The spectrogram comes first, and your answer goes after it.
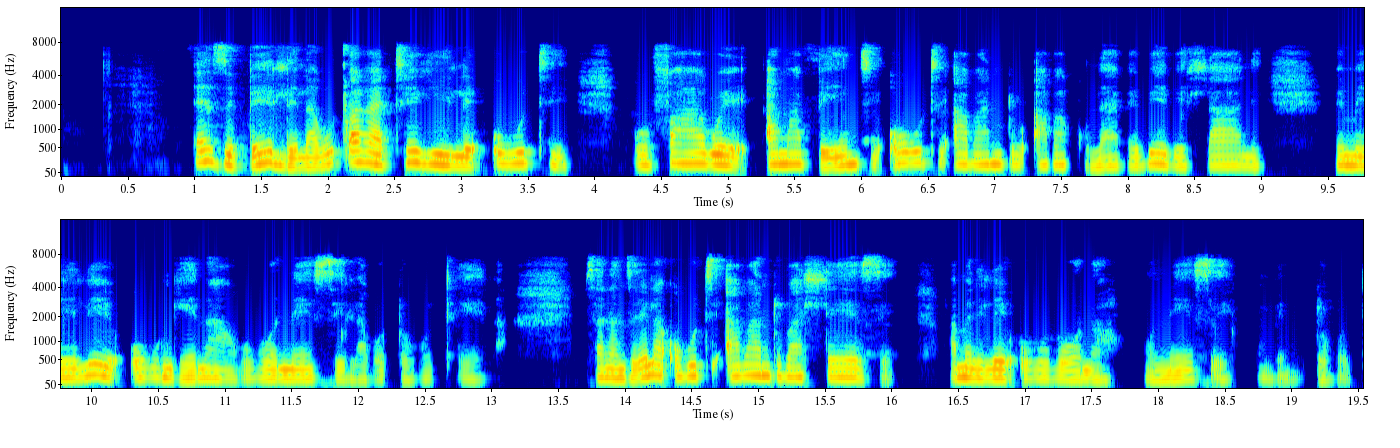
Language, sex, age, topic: North Ndebele, male, 36-49, health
